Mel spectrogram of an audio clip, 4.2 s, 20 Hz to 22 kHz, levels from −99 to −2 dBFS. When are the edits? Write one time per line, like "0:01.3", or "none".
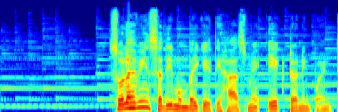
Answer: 0:01.4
